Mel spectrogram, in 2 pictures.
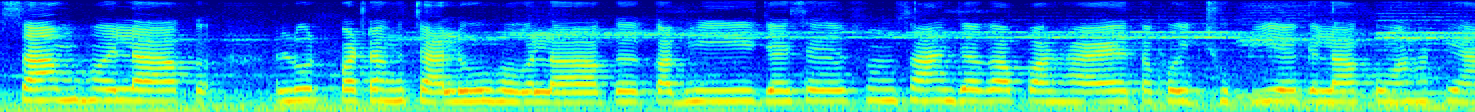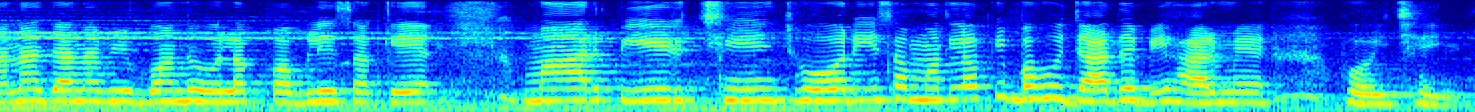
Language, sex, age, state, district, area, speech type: Maithili, female, 30-45, Bihar, Muzaffarpur, urban, spontaneous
